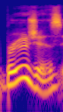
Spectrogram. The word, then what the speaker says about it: Bruges: The S in Bruges is silent, much like the D in the previous episode.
